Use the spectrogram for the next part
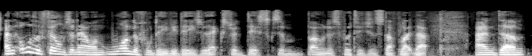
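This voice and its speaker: Middle-aged British male radio host, very animated and slightly husky, effusive and rambling, dry but dull broadcast sound. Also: medium pitch, normal speed. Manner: effusive, emphatic, repeating words. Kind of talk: enthusiastic, rambling radio monologue and interview.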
